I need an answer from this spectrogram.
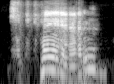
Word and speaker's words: can: Uh can the modal verb is generally greatly reduced in pronunciation in spoken English. The a sound actually becomes like a schwa sound.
